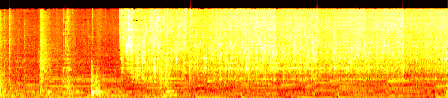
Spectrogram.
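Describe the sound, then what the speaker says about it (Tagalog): Sliced kabasi fish frying in hot oil gives a steady close sizzle and crackle that starts suddenly and keeps going, with a few clatters from handling just before it begins. "So magprito muna tayo."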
